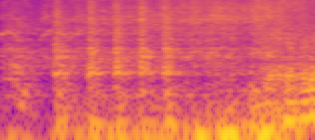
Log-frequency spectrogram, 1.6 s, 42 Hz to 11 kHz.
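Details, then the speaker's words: Camaro SS V8 listed as non-runner: brief crank, then catches and settles into a steady even low rumble with no misses or knocks; starts and runs fine. "ah it runs yeah she runs and it's listed as a non-runner how about that"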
